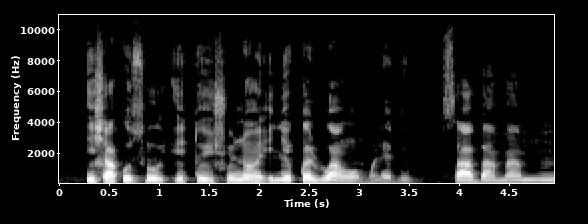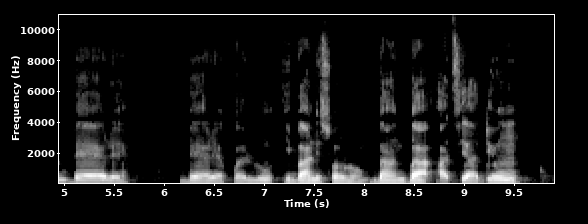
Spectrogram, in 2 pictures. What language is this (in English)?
Yoruba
